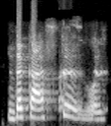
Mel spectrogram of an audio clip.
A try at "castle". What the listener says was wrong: The castle. It is the castle. It is pronounced as castle. The T is silent. Letters P, T, and K.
